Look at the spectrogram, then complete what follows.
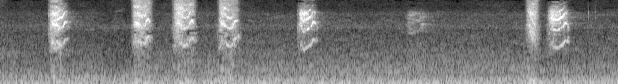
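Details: Female double-collared seedeater calling to stimulate males. About eight short, high, squeaky notes, each dropping at the end, come in loose bursts of one to three roughly every half second to second. Faint hiss behind.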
